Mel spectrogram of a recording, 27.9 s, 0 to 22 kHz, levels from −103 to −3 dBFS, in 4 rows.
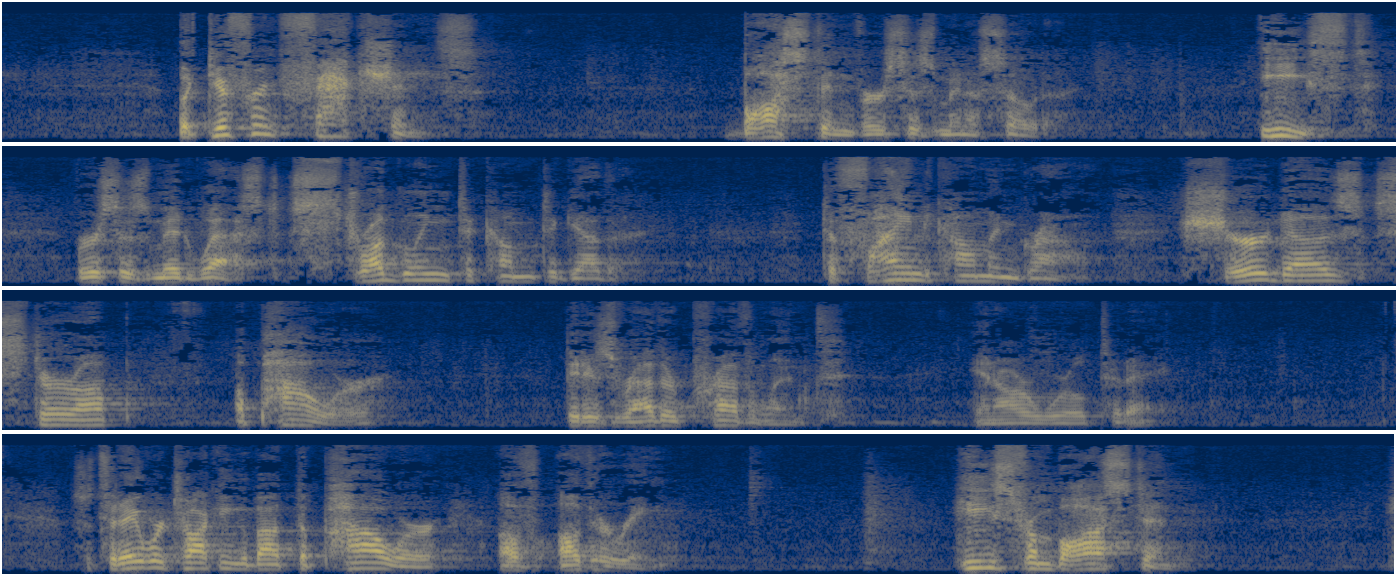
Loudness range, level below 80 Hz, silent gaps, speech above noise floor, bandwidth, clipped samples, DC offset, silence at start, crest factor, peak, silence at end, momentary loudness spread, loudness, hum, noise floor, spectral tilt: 7 LU; -84 dBFS; none; 37 dB; 16 kHz; under 0.1%; under 0.1%; 0.9 s; 24 dB; -14 dBFS; 1.05 s; 18 LU; -35 LUFS; none; -72 dBFS; -3.5 dB/octave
